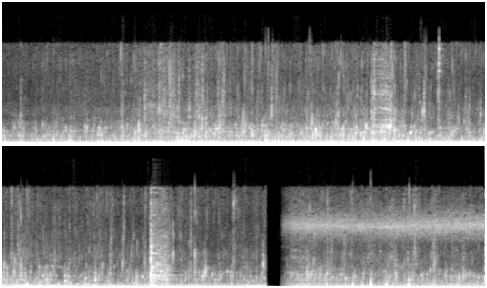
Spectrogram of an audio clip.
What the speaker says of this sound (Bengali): তরকারিটা ভালোভাবে ফুটে গেছে।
